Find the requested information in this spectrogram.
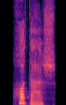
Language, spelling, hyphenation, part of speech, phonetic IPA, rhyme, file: Hungarian, hatás, ha‧tás, noun, [ˈhɒtaːʃ], -aːʃ, Hu-hatás.ogg
- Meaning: effect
